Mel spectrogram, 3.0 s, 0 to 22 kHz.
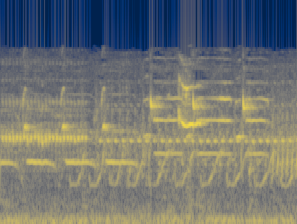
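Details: Waterslager canary, 2009, singing quick rising slurred notes repeated in series, mixed with brighter bubbling whistles and a steady background tone.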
